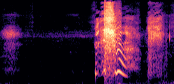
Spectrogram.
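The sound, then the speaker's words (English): After a quiet pause, someone lets out one loud sneeze with a sharp voiced burst, followed moments later by a short breathy exhale or sniff, in cold, windy weather. “Sorry if my sneeze is making your ear hurt or you feeling uncomfortable.”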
